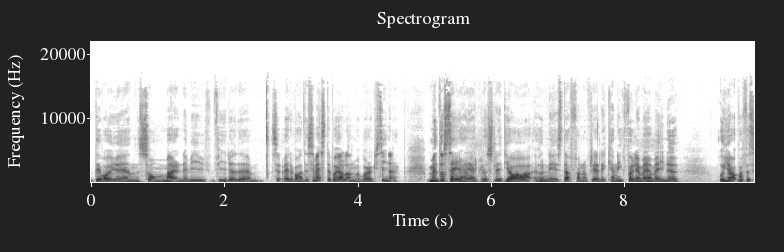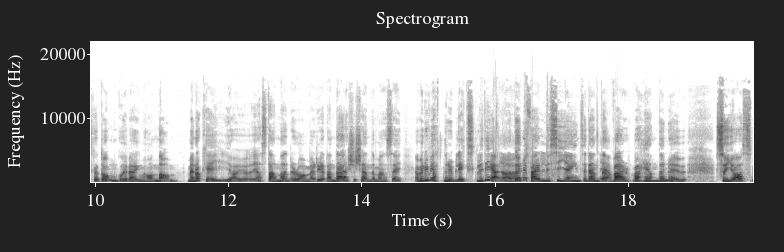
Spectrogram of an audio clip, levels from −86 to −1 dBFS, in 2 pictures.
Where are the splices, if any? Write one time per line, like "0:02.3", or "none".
0:05.0
0:09.7
0:11.3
